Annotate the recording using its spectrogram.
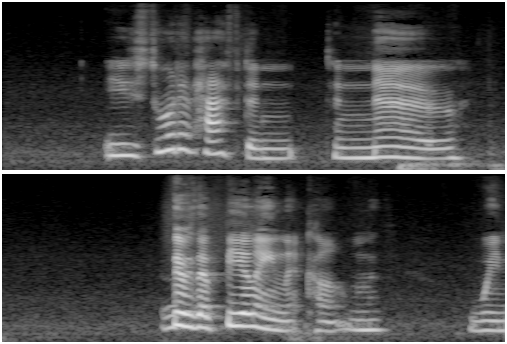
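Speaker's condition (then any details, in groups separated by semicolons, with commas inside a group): Deafness; pretty bad tinnitus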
